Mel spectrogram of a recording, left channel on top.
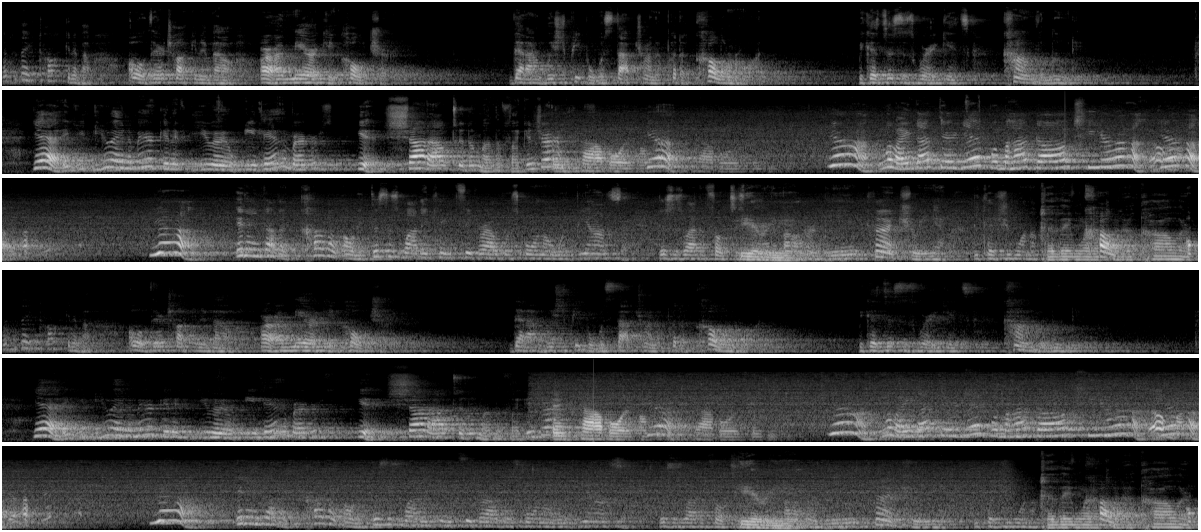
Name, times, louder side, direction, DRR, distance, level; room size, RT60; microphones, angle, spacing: voice 1, 0.0-3.9 5.1-7.6 8.6-10.8 11.9-15.1 15.5-17.6 18.4-18.8 20.2-24.0 25.4-25.9 26.3-34.3 34.8-35.2 35.8-35.9, left 3 dB, 40° left, 8 dB, 0.8 m, -24 dB
sound 1, 17.2-34.1, right 3 dB, 80° right, 3.7 m, -40 dB
voice 2, 17.5-18.4 18.9-19.7 23.4-24.7, right 5 dB, 55° right, 11 dB, 0.5 m, -24 dB
voice 3, 31.3-31.9 34.3-35.8, equal, ahead, 5 dB, 0.4 m, -24 dB
11.0 x 9.1 x 7.2 m, 2.3 s
head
